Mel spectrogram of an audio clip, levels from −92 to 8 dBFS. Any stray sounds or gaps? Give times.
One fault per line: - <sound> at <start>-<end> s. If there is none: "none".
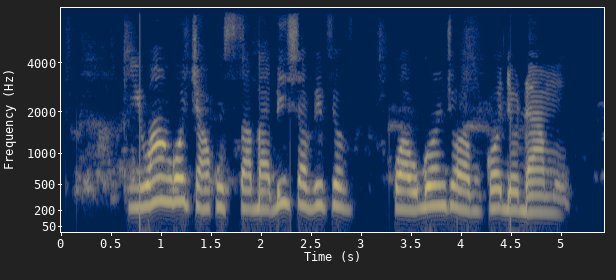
none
